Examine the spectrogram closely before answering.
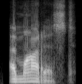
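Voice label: "immodest", American English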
